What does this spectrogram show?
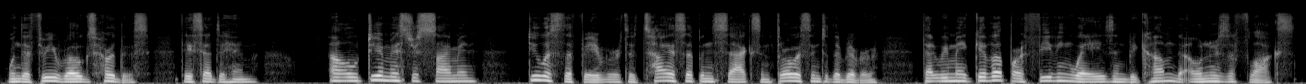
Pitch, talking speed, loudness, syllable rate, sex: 135 Hz, 200 wpm, -17 LUFS, 4.9 syllables/s, male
